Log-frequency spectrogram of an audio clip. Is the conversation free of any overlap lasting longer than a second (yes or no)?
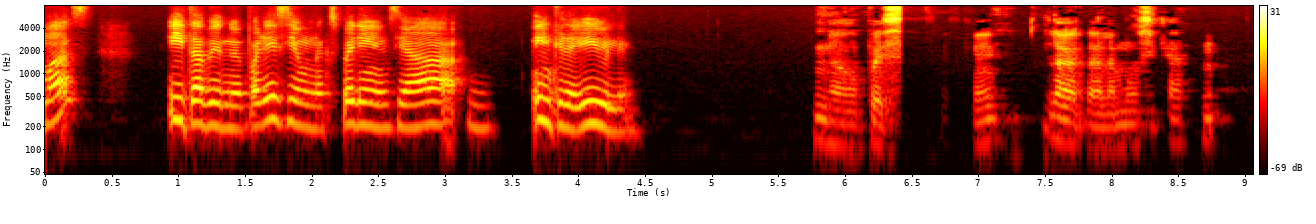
yes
